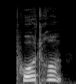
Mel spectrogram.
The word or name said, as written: portrum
